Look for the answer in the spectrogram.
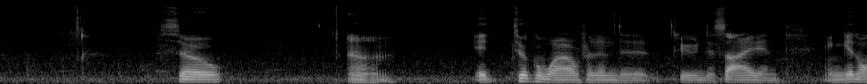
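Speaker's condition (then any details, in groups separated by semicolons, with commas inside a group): Spastic diplegia cerebral palsy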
